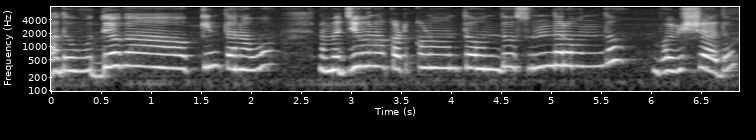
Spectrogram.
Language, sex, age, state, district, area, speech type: Kannada, female, 18-30, Karnataka, Chitradurga, urban, spontaneous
